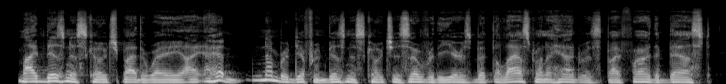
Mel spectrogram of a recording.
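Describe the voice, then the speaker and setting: A man with a US Midwestern accent talks at a fairly quick pace and medium pitch, with very even loudness and hardly any pauses, on a very clean recording with a silent background. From Kansas, Wichita. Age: 70s. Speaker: retired financial advisor. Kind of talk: casual interview.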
